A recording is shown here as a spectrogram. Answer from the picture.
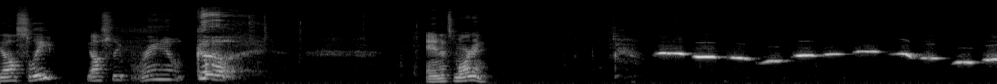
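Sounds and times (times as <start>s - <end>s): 
speech: 0.0s - 2.7s, 4.2s - 5.0s
person whistling bird-like tune imitating morning birds chirping: 6.5s - 9.9s.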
